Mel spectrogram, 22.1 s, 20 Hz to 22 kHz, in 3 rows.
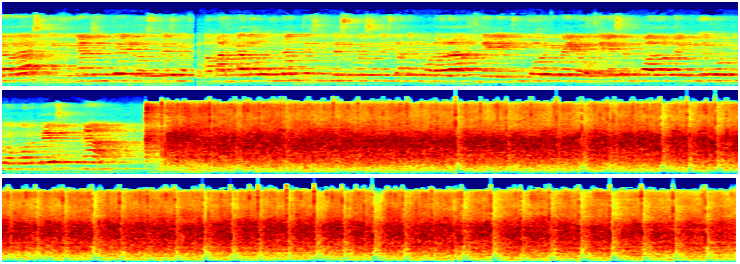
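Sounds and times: audience applauding: 8.8s - 22.0s.

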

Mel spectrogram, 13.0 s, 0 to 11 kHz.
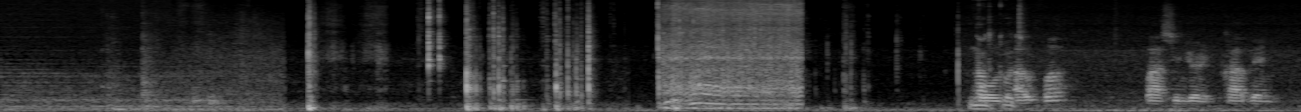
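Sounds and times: blender motor running: 6.6s - 8.0s.

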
